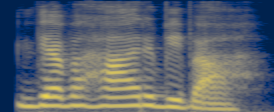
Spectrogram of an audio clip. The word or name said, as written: व्यवहार-विवाह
